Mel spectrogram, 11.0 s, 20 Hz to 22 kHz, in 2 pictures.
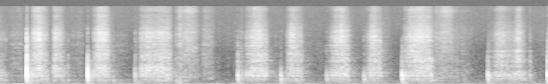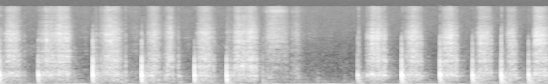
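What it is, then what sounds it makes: Chalk writing on a cardboard box. A white chalk stick held in the fingertips writes Korean letters on the top of a large, flat, brown cardboard box, which sounds hollow underneath. Quick, dry scratching strokes come in separate bursts with short pauses, each with a gritty mid-range rasp around 430 Hz and a light, bright hiss that stops almost instantly.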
